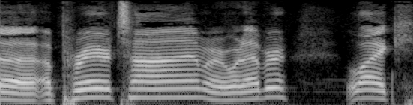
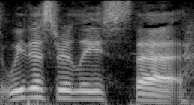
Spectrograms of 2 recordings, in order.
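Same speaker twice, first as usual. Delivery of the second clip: normal talking voice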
